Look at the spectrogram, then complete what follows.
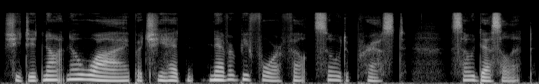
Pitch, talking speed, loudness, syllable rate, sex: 185 Hz, 165 wpm, -20 LUFS, 5.0 syllables/s, female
